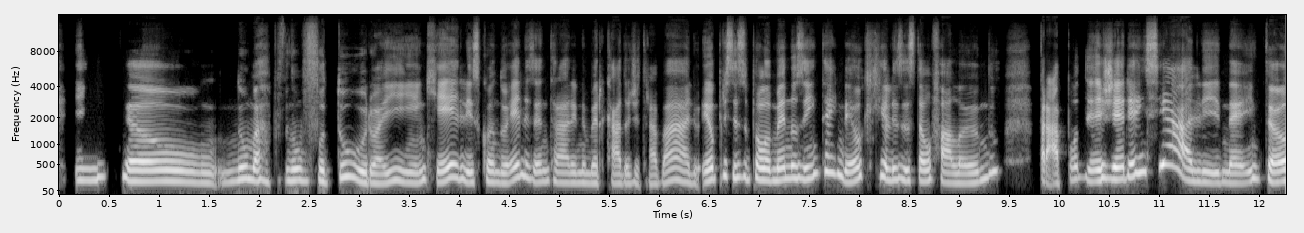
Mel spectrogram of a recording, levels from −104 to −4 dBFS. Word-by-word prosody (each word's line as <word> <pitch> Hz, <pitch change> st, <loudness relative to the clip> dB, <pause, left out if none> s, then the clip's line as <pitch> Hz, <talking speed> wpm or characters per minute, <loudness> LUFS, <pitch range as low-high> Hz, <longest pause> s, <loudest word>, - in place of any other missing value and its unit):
Então, 185 Hz, -, +1 dB
numa 195 Hz, +3 st, +1 dB
r 190 Hz, -, -5 dB, 0.2 s
num 195 Hz, +1 st, +1 dB
futuro, 190 Hz, -1 st, -1 dB
aí, 170 Hz, +3 st, -2 dB
em 180 Hz, -, -3 dB
que 180 Hz, -, -5 dB
eles 185 Hz, -4 st, +2 dB
quando 170 Hz, -3 st, -2 dB
eles 240 Hz, -, 0 dB
entrarem 170 Hz, -2 st, -3 dB
no 165 Hz, -1 st, -5 dB
mercado 155 Hz, -1 st, -4 dB
de 150 Hz, -2 st, -10 dB
trabalho, 170 Hz, +4 st, -4 dB
eu 190 Hz, +4 st, +4 dB
preciso 245 Hz, -2 st, -3 dB
pelo 210 Hz, -3 st, +4 dB
menos 220 Hz, +4 st, +2 dB
entender 300 Hz, -, 0 dB
o 220 Hz, -, +1 dB
que -, -, -15 dB
que 275 Hz, -, -4 dB
eles 215 Hz, -1 st, +1 dB
estão 190 Hz, 0 st, 0 dB
falando, 165 Hz, -, -2 dB, 0.4 s
pra -, -, +1 dB
poder 210 Hz, -3 st, 0 dB
gerenciar 330 Hz, -, +4 dB
ali, 175 Hz, -3 st, 0 dB
né. 160 Hz, -2 st, 0 dB
Então, 185 Hz, -3 st, +4 dB
190 Hz, 160 wpm, -23 LUFS, 170-225 Hz, 0.4 s, eu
